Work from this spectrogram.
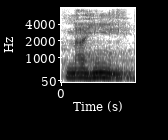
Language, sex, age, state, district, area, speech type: Maithili, female, 18-30, Bihar, Madhubani, rural, read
